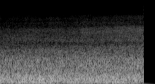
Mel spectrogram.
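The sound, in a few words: ocean waves crashing on the shore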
